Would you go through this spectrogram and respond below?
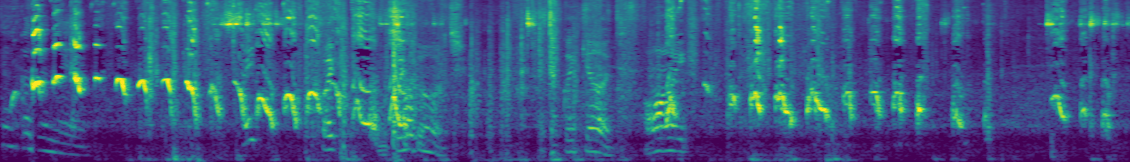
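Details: Red male Shiba Inu puppy, bred for showing, giving a long run of short high whines and yelps, many falling in pitch, packed several per second, with occasional speech in the background.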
